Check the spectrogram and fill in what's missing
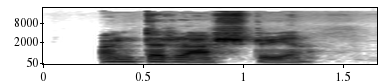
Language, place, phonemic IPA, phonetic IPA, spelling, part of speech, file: Hindi, Delhi, /ən.t̪əɾ.ɾɑːʂ.ʈɾiː.jᵊ/, [ɐ̃n̪.t̪ɐr.räːʂ.ʈɾiː.jᵊ], अंतर्राष्ट्रीय, adjective, LL-Q1568 (hin)-अंतर्राष्ट्रीय.wav
- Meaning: 1. alternative form of अंतरराष्ट्रीय (antarrāṣṭrīya), meaning international 2. within a nation; intranational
